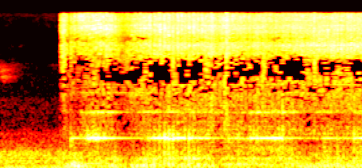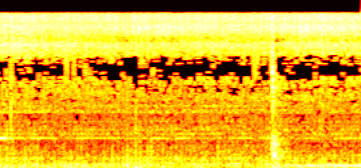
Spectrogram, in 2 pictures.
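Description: Sizzling in a hot frying pan while cooking a French omelet. It starts suddenly about half a second in and then runs steadily.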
